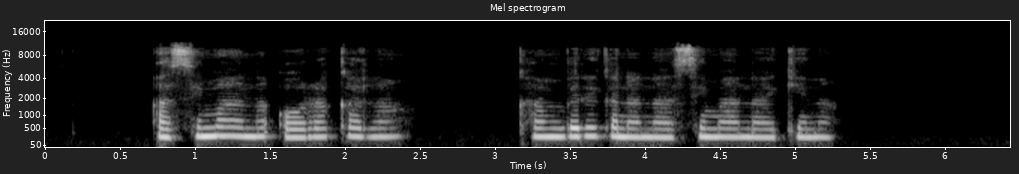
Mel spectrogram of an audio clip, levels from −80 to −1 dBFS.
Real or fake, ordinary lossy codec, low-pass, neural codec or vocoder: real; Opus, 24 kbps; 9.9 kHz; none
